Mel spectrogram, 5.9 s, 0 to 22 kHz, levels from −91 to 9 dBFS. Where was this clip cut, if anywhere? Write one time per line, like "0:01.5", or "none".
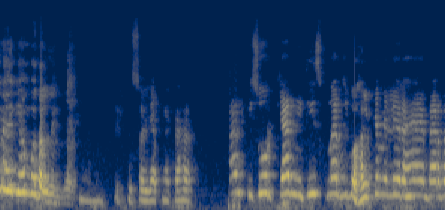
0:03.1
